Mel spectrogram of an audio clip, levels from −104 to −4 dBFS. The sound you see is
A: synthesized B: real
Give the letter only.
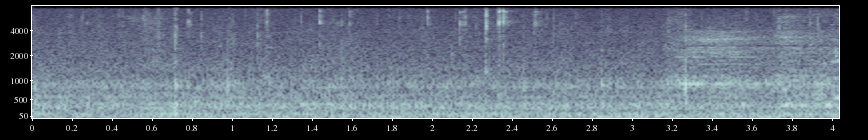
B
